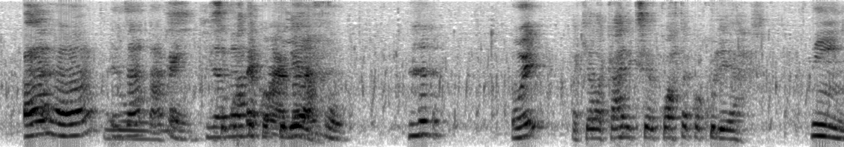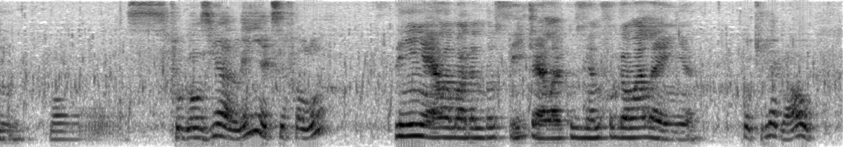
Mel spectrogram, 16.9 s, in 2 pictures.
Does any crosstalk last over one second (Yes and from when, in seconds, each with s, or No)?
Yes, from 1.1 s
